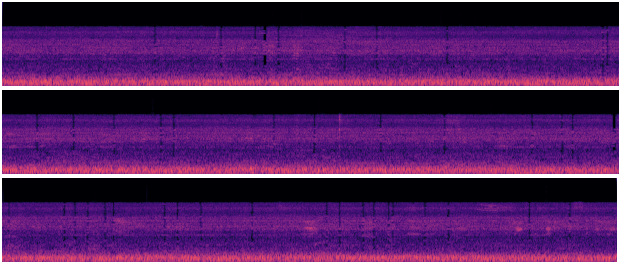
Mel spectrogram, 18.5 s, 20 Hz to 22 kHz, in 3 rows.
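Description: Steady low rumble of a Boeing 737-800's CFM56-7B turbofan engines and slipstream, heard inside the cabin beside the wing in flight, with a faint steady hum above it.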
